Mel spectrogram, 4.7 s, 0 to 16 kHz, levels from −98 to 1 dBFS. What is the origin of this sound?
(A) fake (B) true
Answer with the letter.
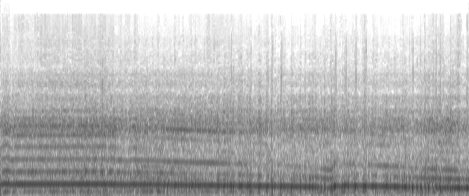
B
